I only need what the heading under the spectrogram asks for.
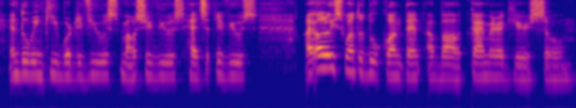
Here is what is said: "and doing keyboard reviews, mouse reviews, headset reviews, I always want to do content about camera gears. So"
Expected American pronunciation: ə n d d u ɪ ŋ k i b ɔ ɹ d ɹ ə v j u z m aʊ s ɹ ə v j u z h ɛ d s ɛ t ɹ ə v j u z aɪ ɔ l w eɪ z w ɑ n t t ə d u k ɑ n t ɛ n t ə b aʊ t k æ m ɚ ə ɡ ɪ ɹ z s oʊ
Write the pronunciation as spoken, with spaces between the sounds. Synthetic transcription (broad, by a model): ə n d d u ɪ ŋ k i b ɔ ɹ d ɹ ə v j u s m aʊ s ɹ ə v j u s h ɛ d s ɛ t ɹ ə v j u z aɪ ɔ l w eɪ s w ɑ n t t ə d u k ɑ n t ɛ n t ə b aʊ t k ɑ m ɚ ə ɡ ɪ ɹ s oʊ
